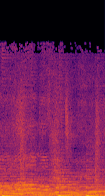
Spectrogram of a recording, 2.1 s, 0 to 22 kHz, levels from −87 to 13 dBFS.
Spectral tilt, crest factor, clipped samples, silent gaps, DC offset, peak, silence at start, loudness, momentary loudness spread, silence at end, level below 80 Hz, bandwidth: -5.5 dB/octave; 10 dB; under 0.1%; none; under 0.1%; 0 dBFS; 0 s; -12 LUFS; 2 LU; 0 s; -14 dBFS; 17.5 kHz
